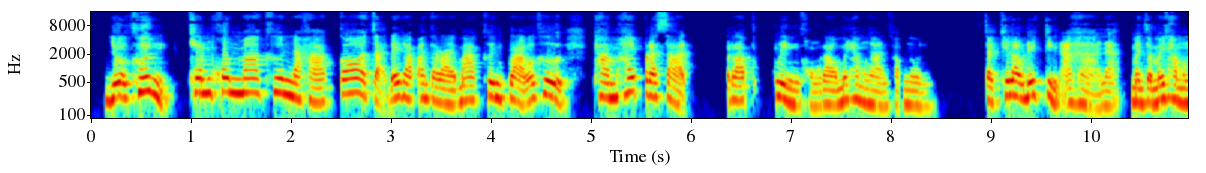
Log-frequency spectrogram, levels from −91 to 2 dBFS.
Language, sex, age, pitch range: Thai, female, 20-39, 175-235 Hz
